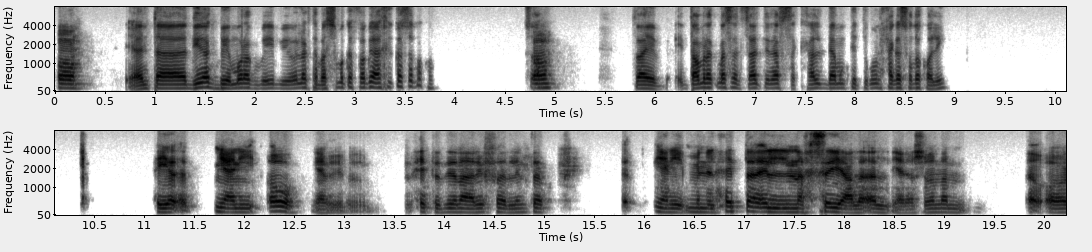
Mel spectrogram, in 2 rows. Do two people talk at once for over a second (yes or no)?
no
